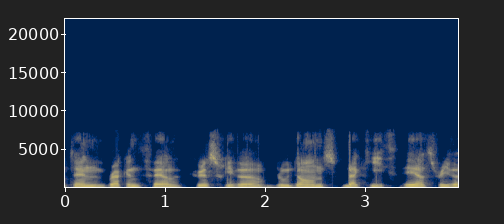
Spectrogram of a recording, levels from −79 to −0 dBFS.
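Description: Concealed Bluetooth headset packet loss at 0.51–0.53 s and again at 2.54–2.56 s: about 22.5 ms of headset-to-phone packets vanished, which fits three lost frames. The receiver filled each gap by repeating a recent stretch of waveform, producing a brief buzzy hold through the light grain of the mSBC link.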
